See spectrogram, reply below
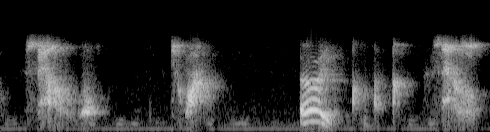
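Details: Pet African grey parrot going a bit mental, giving a run of chattering, talk-like squawks and clipped chirps, some with stacked tonal bands, in uneven bursts over a faint hum.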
